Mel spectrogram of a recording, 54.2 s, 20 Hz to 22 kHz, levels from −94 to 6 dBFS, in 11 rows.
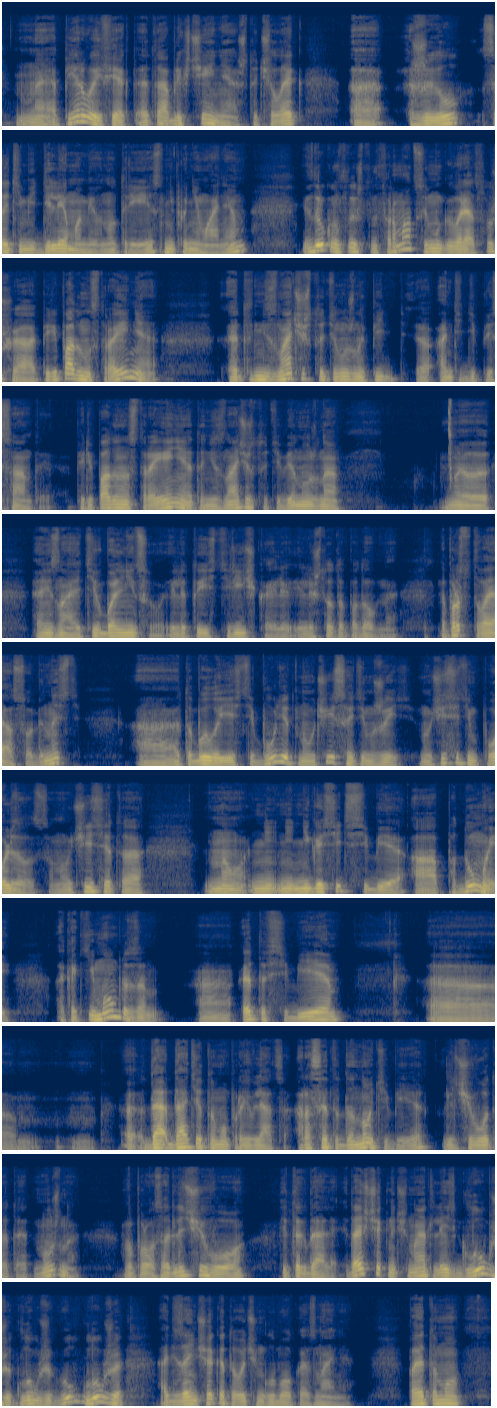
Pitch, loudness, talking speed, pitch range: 100 Hz, -26 LUFS, 140 wpm, 95-115 Hz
